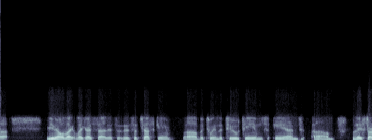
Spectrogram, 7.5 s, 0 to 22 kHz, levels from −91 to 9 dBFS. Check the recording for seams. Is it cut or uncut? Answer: uncut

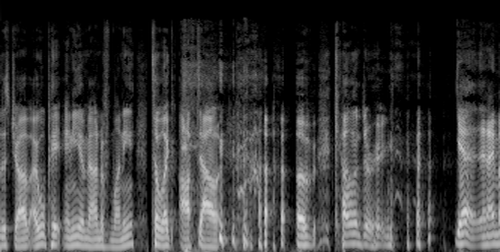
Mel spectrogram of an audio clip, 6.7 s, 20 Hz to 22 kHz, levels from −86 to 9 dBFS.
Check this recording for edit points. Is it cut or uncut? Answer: uncut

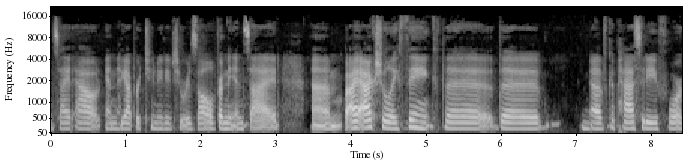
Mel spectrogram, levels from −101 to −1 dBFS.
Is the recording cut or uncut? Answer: cut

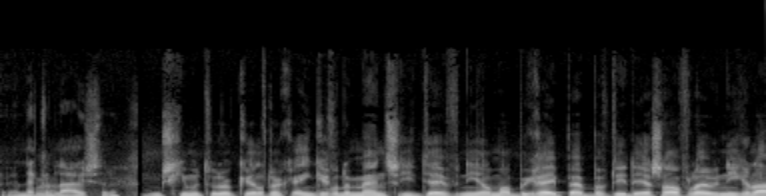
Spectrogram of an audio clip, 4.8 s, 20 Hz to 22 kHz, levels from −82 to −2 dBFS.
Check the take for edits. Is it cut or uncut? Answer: cut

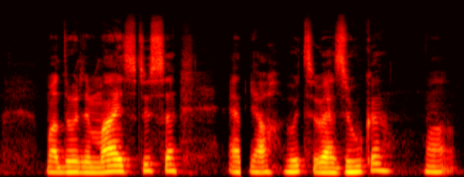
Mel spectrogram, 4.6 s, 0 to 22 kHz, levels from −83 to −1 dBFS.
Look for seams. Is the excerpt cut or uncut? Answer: cut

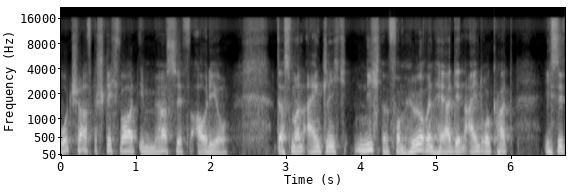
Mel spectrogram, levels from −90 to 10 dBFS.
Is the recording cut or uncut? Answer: cut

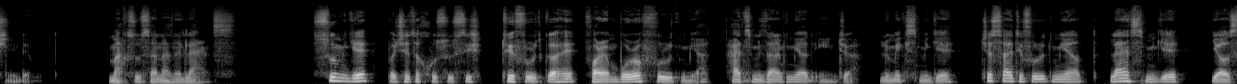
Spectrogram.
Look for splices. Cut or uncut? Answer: cut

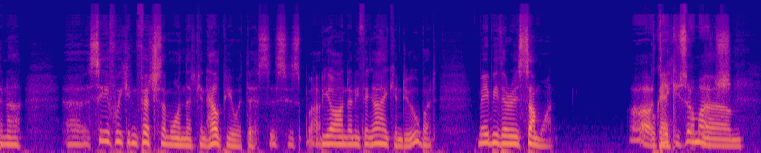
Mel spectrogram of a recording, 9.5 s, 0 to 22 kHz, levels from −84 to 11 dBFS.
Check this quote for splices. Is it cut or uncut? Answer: cut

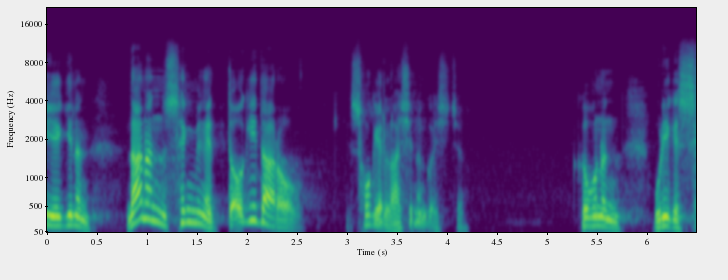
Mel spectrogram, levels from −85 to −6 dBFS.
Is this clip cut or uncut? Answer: uncut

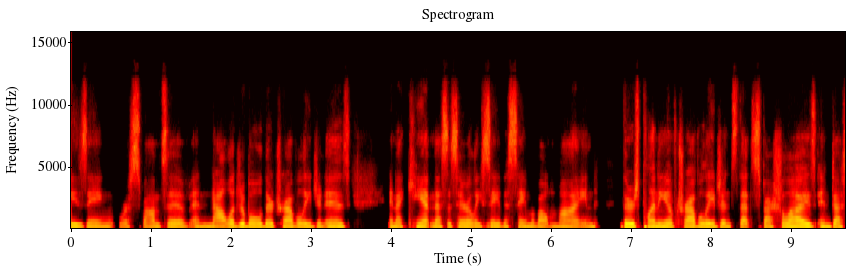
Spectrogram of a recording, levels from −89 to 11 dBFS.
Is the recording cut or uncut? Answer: cut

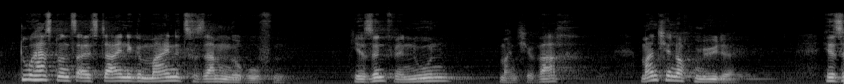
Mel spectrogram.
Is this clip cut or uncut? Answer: uncut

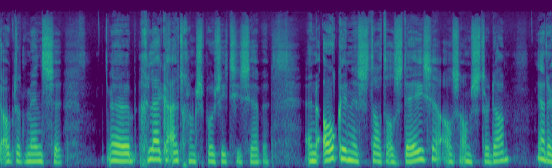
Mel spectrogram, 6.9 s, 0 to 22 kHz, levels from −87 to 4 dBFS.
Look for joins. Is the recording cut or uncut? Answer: uncut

